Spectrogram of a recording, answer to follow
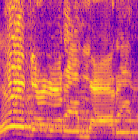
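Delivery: high-pitched yelp of pain; acted shout of distress; crying out. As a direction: wail it like someone who has just crashed down. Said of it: "করছে".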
